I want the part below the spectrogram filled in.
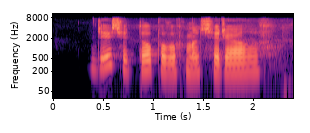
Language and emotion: Russian, neutral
